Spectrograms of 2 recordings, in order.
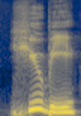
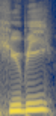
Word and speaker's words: Hubie: And it is Hubie. I say it's right. That's how I pronounce it. Hubie Halloween.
